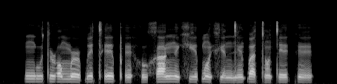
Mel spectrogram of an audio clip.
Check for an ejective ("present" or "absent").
present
